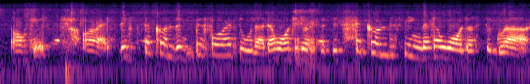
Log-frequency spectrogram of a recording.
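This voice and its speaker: A woman with a high voice talks at a moderate pace, her pitch swinging very widely, over noticeable background noise. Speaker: government official explaining policy. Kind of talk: radio interview.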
